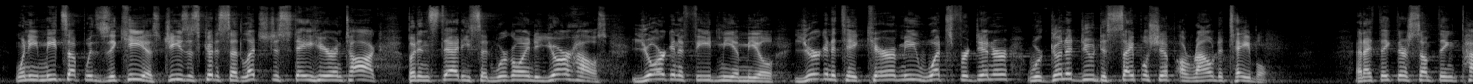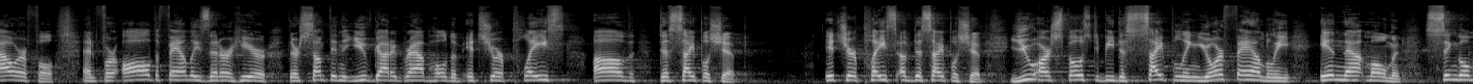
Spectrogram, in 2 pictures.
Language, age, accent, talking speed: English, 30-49, American, 195 wpm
